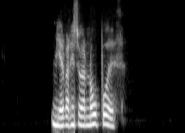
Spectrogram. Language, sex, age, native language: Icelandic, female, 30-39, Icelandic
